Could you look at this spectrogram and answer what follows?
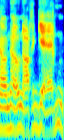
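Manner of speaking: very slow, stretched-out, acted-out cry. Joking about a chest burster, acting out John Hurt screaming. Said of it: "then you're John Hurt screaming".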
